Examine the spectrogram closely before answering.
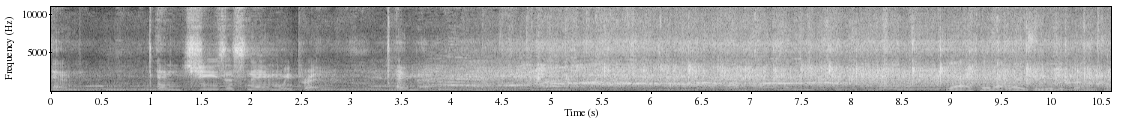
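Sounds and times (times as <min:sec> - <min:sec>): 
speech: 0:01.3 - 0:04.7, 0:09.0 - 0:10.5
many hands clapping in a church: 0:04.4 - 0:10.5.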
